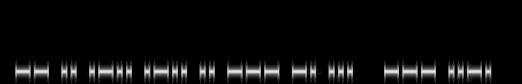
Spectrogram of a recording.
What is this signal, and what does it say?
Morse code, heard as a keyed tone, about 26 wpm, 600 Hz. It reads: MILLIONS OF
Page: Never 26wpm | CW med Gnister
